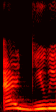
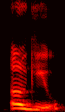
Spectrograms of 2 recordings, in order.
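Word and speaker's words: argue: আমরা অনেকে এটাকে আর্গিউ বলি, অ্যার্গিউ বলি, আর্জু বলি, অনেকে এটাকে অ্যার্গিউই বলে থাকে, যেটা একদমই সঠিক নয়। এটার প্রোনাউন্সিয়েশন হবে আর্গিউ, এটার অর্থ তর্ক করা।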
